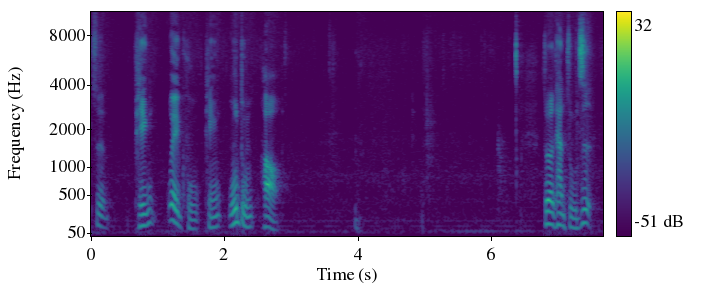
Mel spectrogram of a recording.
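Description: A middle-aged man speaks calmly through a clip-on microphone, with pauses.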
